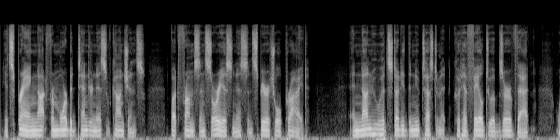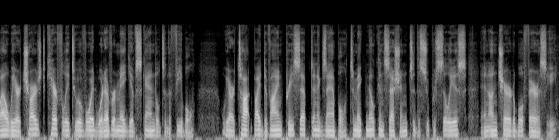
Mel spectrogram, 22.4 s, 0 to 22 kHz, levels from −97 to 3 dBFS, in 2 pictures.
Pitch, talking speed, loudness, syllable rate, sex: 95 Hz, 160 wpm, -22 LUFS, 5.4 syllables/s, male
